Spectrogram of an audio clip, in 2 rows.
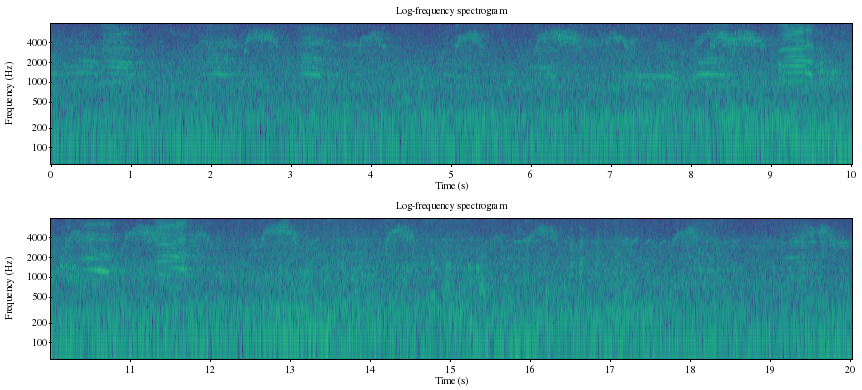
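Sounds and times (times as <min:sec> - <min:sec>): crows cawing: 0:00.3 - 0:01.2, 0:03.1 - 0:03.6, 0:07.5 - 0:12.0.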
